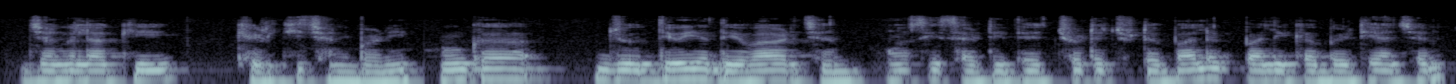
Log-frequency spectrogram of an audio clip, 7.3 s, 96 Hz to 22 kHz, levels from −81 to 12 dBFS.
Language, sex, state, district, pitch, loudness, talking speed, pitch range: Garhwali, male, Uttarakhand, Tehri Garhwal, 120 Hz, -22 LUFS, 165 wpm, 115-120 Hz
